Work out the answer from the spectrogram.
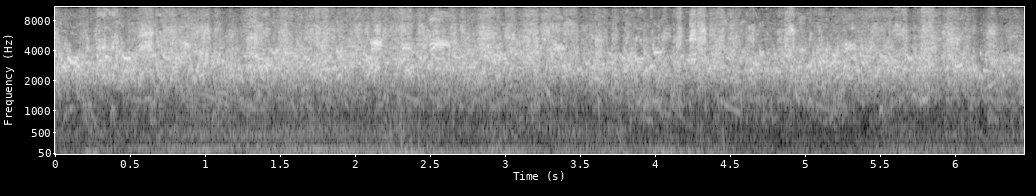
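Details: Budgerigars chirping happily in a dense, unbroken chatter of many overlapping high, scratchy warbles and short squeaks, with no pauses throughout.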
